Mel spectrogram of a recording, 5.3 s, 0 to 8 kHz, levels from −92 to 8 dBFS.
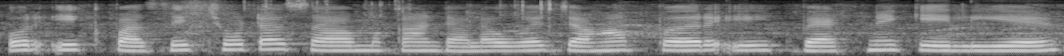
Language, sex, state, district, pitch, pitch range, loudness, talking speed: Hindi, female, Chandigarh, Chandigarh, 215 Hz, 210-235 Hz, -16 LUFS, 180 wpm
